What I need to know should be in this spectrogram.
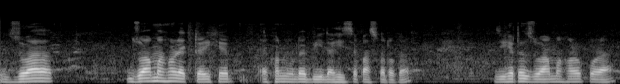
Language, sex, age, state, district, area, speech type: Assamese, male, 18-30, Assam, Majuli, urban, spontaneous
